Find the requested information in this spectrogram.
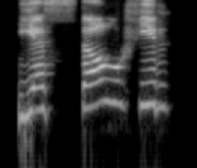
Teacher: But if I choose to stop here with a temporary sukoon on letter Ra, then I have the conditions where letter Ra is recited with tarqiq, because when I put a temporary sukoon on letter Ra, I will follow the vowel of the previous letter. Since that is a kasra, I will make letter Ra light.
